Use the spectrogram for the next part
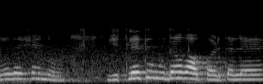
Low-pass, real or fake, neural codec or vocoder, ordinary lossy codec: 5.4 kHz; real; none; none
